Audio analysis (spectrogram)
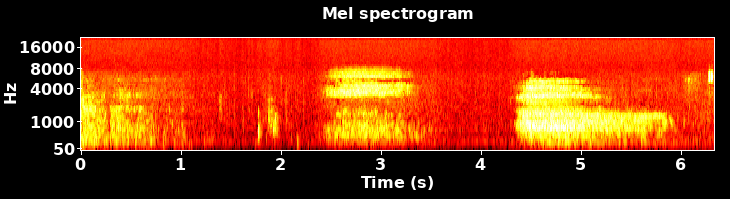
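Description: Slow, deliberate conscious breaths during a guided breathing exercise: a few long, soft inhales and exhales, close and quiet, separated by short pauses with no talking.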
